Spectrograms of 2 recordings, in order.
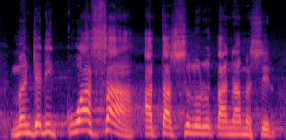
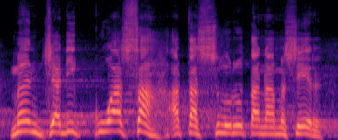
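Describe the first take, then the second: The two takes are said the same way.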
